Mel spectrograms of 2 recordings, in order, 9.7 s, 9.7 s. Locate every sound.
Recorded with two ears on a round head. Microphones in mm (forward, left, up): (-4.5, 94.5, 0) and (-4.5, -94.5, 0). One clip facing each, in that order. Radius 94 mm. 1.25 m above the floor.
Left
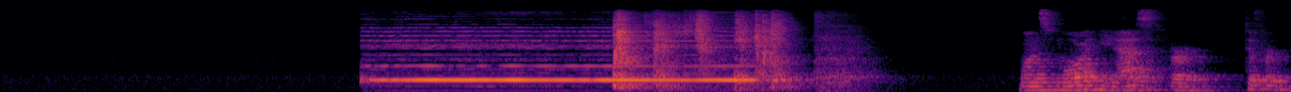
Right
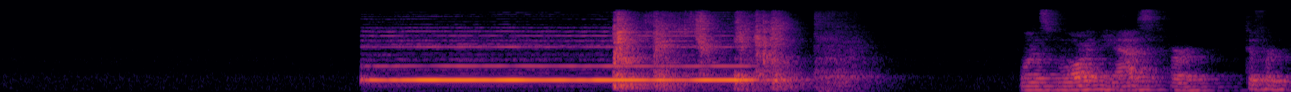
2.7 s a violin: 10° right (ahead or behind), 1.4 m
4.6 s running footsteps: 5° right (ahead or behind), 1.8 m; by 5.9 s 25° left (ahead or behind), 1.8 m
6.1 s a gunshot: 5° right (ahead or behind), 1.0 m
7.7 s a man speaking: 30° left (ahead or behind), 0.8 m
